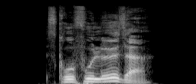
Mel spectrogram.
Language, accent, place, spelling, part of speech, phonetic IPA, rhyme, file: German, Germany, Berlin, skrofulöser, adjective, [skʁofuˈløːzɐ], -øːzɐ, De-skrofulöser.ogg
- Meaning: 1. comparative degree of skrofulös 2. inflection of skrofulös: strong/mixed nominative masculine singular 3. inflection of skrofulös: strong genitive/dative feminine singular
